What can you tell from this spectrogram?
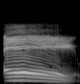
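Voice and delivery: loud protest. Real, not acted. Protests the swearing.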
